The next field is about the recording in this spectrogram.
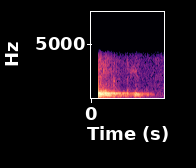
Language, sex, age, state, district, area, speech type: Maithili, male, 60+, Bihar, Samastipur, rural, conversation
